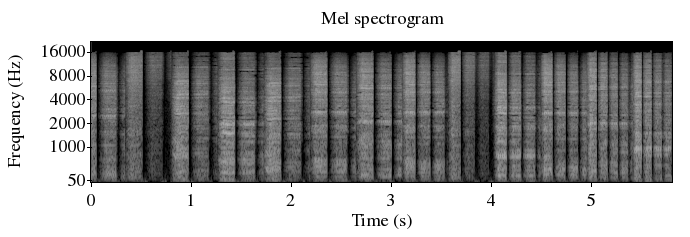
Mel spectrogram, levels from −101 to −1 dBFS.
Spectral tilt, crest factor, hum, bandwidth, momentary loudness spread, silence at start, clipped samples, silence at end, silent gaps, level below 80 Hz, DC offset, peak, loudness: 1 dB/octave; 20 dB; none; 17 kHz; 4 LU; 0 s; under 0.1%; 0 s; none; -70 dBFS; under 0.1%; -14 dBFS; -32 LUFS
